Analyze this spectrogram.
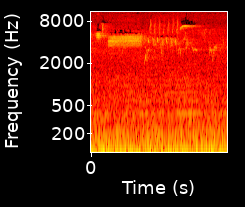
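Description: A song sparrow sings a single phrase: a clear, high whistled note, then a quick run of trilled notes and a few closing chirps, over a steady low outdoor rumble.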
